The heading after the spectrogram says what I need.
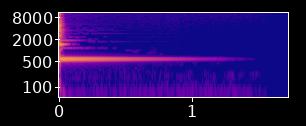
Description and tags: SanzAnais 74 D4 doux b
a sanza (or kalimba) multisampled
